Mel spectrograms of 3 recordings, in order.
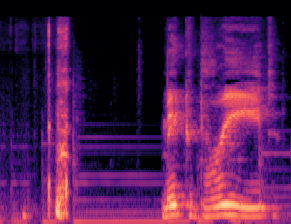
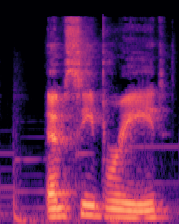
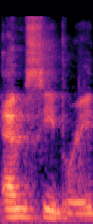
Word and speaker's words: MC Breed: that makes sense that you know mcbreed MC Breed I just let me say it properly MC Breed not mcbreed what the [ __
